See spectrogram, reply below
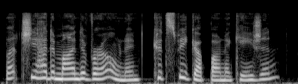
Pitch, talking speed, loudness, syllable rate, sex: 245 Hz, 280 wpm, -16 LUFS, 6.0 syllables/s, female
